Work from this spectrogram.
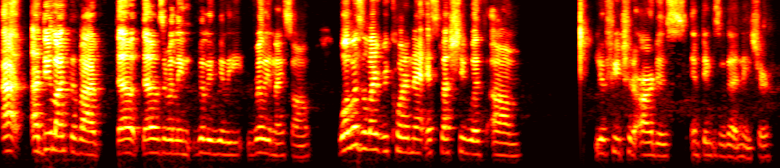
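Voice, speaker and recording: A woman's voice: mid-range voice, brisk, a bit bright. A woman in her twenties hosting a podcast, asking questions in casual, playful banter with some teasing. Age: 20s. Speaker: podcast host. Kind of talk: casual interview chat.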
